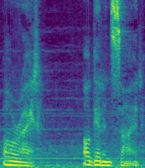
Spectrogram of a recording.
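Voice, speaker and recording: An actress playing a determined young empress on a covert mission in a video game, speaking in a low-key, resolute way. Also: female voice, steady tone, unhurried, creaky, music in the background. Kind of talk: video game cutscene dialogue.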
